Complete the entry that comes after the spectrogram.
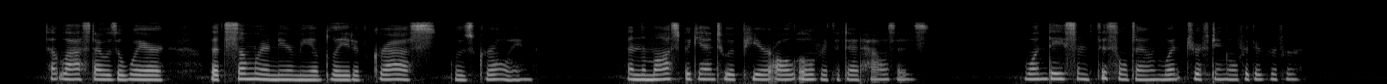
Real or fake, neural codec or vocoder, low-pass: fake; autoencoder, 48 kHz, 32 numbers a frame, DAC-VAE, trained on Japanese speech; 7.2 kHz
